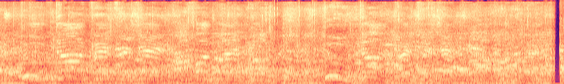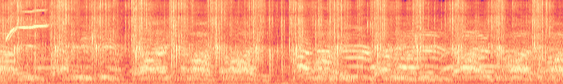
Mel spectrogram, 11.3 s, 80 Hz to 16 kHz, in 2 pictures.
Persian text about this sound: معترضان در زاهدان در 16 جمعه اعتراضات پس از نماز جمعه راهپیمایی کردند و شعارهای ضد حکومتی از جمله حکومت بچه‌کش نمی‌خوایم، سپاهی بسیجی داعش ما شمایی و تهرانی با غیرت حمایت حمایت سر دادند.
